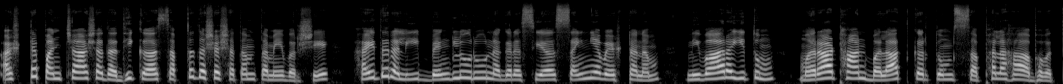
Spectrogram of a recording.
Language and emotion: Sanskrit, neutral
